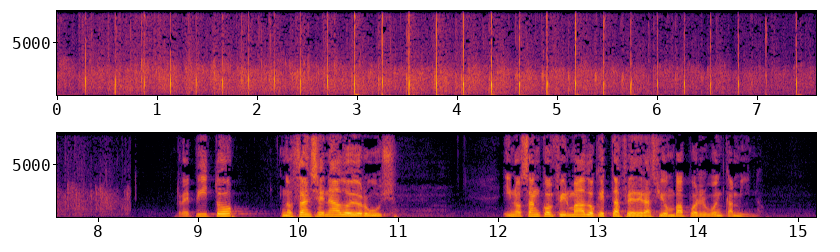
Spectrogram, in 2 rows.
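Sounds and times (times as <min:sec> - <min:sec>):
audience applause: 0:00.0 - 0:08.4
speech: 0:08.8 - 0:11.1, 0:12.0 - 0:14.7.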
